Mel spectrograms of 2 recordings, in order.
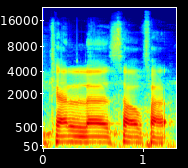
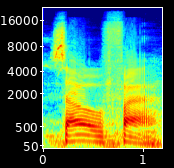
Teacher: Bibir bawah bertemu dengan dua gigi seri atas fa. Kalau baca gini, kalla saufata.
